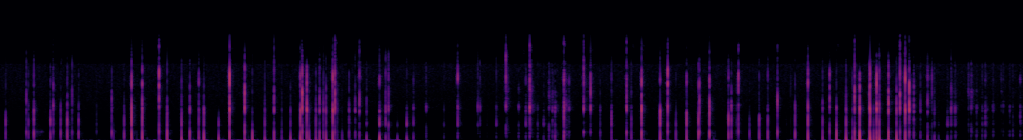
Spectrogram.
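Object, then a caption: Acrylic object. An acrylic object is tapped in quick, dense bursts of short, dry taps. Each tap dies away almost instantly, giving a soft low thud with little brightness. A brief pause near the middle separates two flurries, and the second rises to its loudest run before thinning out at the end.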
